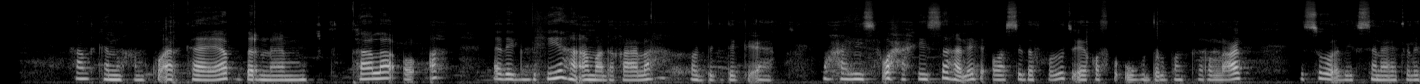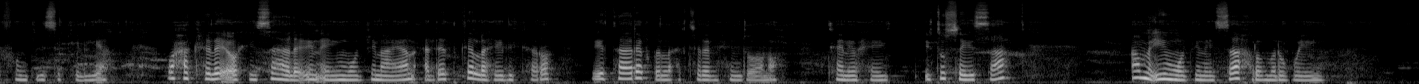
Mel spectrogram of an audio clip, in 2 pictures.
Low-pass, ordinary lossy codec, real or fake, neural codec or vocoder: none; none; fake; codec, 44.1 kHz, 7.8 kbps, Pupu-Codec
